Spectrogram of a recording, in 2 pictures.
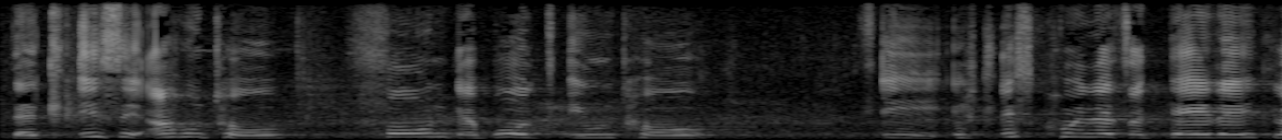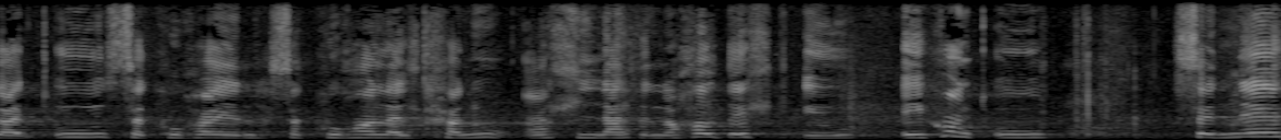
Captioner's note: speaking Alternate Language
